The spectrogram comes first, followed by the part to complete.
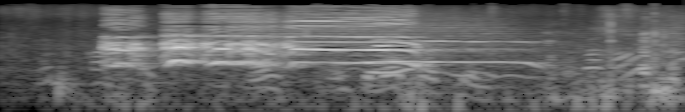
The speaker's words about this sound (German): Der Kikirikihan ist auch dabei.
